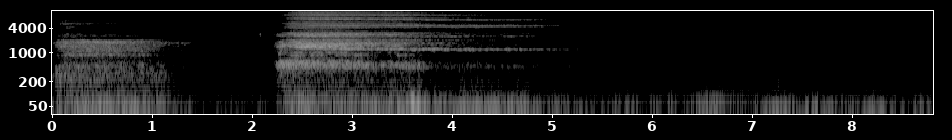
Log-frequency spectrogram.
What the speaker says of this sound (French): vous prenez une grande inspiration en gonflant le ventre et la poitrine et vous soufflez en les laissant redescendre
